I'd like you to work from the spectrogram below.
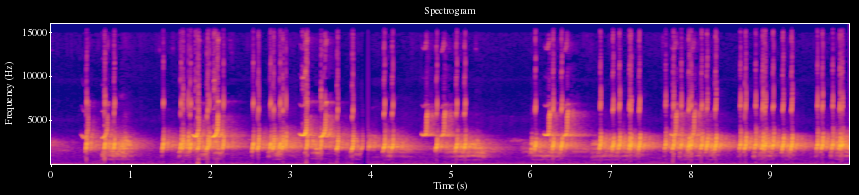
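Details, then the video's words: Batair, the common quail, in a call for quail hunting: steady, loud, harsh notes in close bursts, reverberant, with thin high tones and ticks throughout. "Batair Ki Best Awaz , Batair Sound , Common Quail New Sound For Hunting"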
